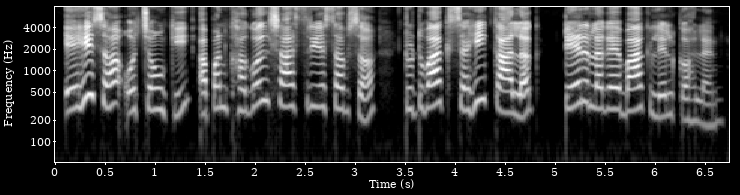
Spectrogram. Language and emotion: Maithili, neutral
